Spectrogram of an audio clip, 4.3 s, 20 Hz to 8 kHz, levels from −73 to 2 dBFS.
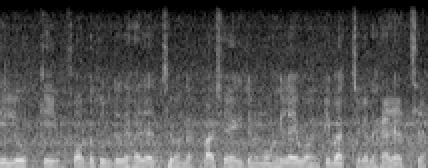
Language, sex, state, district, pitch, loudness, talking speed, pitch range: Bengali, male, West Bengal, North 24 Parganas, 140 Hz, -17 LUFS, 250 wpm, 140-145 Hz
